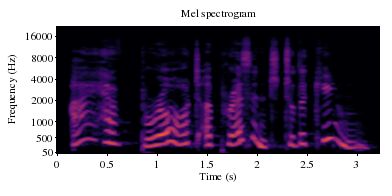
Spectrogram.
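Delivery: high, light cat voice. Acted. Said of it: "said Puss".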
